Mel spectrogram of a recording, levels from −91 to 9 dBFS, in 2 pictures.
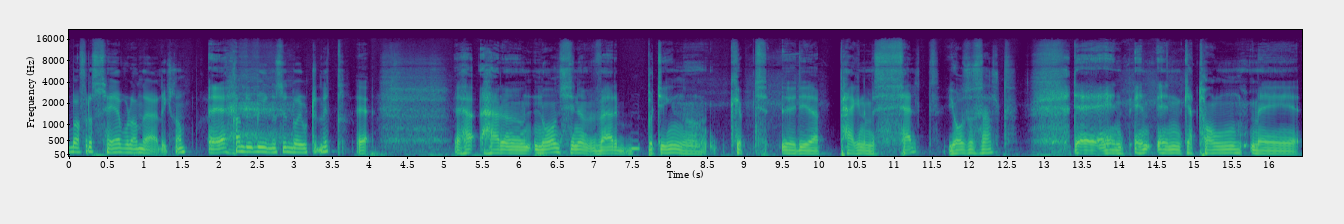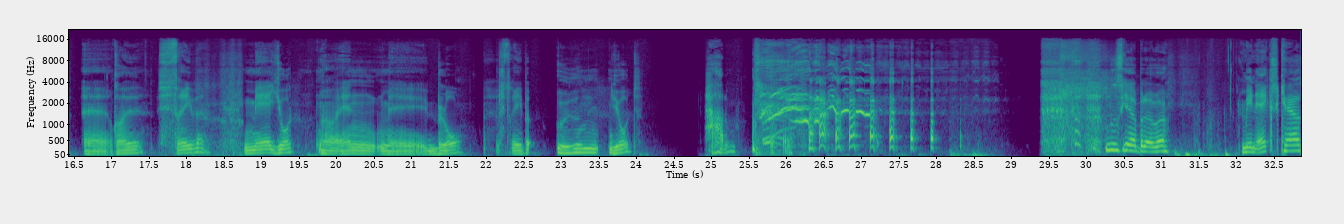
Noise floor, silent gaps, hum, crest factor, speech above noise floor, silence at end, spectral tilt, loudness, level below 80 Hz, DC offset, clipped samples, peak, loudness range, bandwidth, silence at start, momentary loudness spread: -76 dBFS; 24.79-24.83 s; none; 18 dB; 59 dB; 0 s; -6 dB/octave; -19 LUFS; -38 dBFS; under 0.1%; under 0.1%; -2 dBFS; 4 LU; 17 kHz; 0 s; 15 LU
